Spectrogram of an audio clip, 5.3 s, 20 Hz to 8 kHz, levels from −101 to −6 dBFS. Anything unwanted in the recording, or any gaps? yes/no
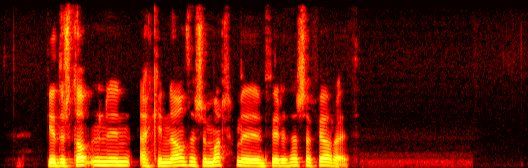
no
